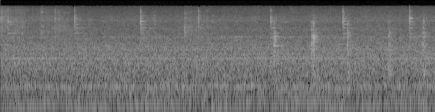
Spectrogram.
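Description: Steady low hum of machinery at a concrete pumping station, with a few light, sharp metallic clicks as pipe couplings on the concrete pump line are handled.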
